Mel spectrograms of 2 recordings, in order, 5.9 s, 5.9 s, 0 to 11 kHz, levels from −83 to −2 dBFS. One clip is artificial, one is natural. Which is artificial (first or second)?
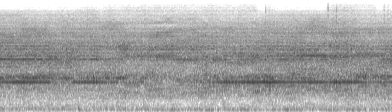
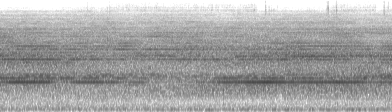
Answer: first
